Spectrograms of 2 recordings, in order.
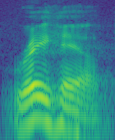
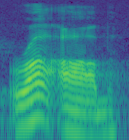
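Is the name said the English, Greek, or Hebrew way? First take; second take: English; Greek. First: The name is said the familiar English way. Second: The name is said the Greek way. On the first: "I've been calling her that for so many years" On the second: "and in the Greek, Ra'ab"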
